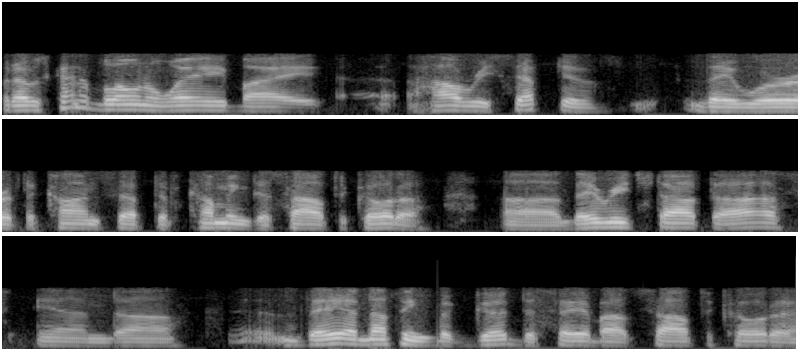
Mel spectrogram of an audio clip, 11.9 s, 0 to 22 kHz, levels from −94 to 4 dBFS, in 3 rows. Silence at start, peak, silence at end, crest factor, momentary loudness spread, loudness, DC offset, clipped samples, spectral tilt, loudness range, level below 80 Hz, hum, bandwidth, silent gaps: 0 s; -6 dBFS; 0 s; 18 dB; 13 LU; -25 LUFS; under 0.1%; under 0.1%; -10.5 dB/octave; 2 LU; -64 dBFS; none; 4.1 kHz; none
